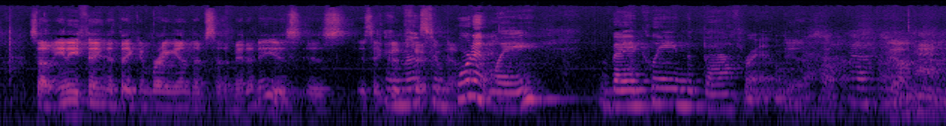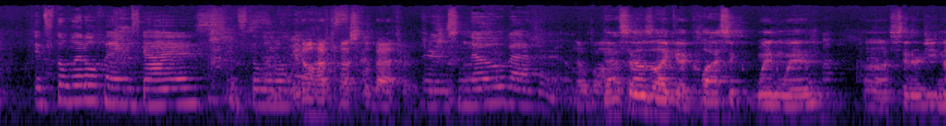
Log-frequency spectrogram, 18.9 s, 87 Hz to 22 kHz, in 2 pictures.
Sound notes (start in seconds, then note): 7.9 laughing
